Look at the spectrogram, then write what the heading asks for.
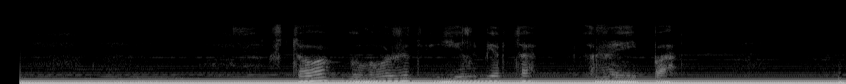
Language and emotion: Russian, neutral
